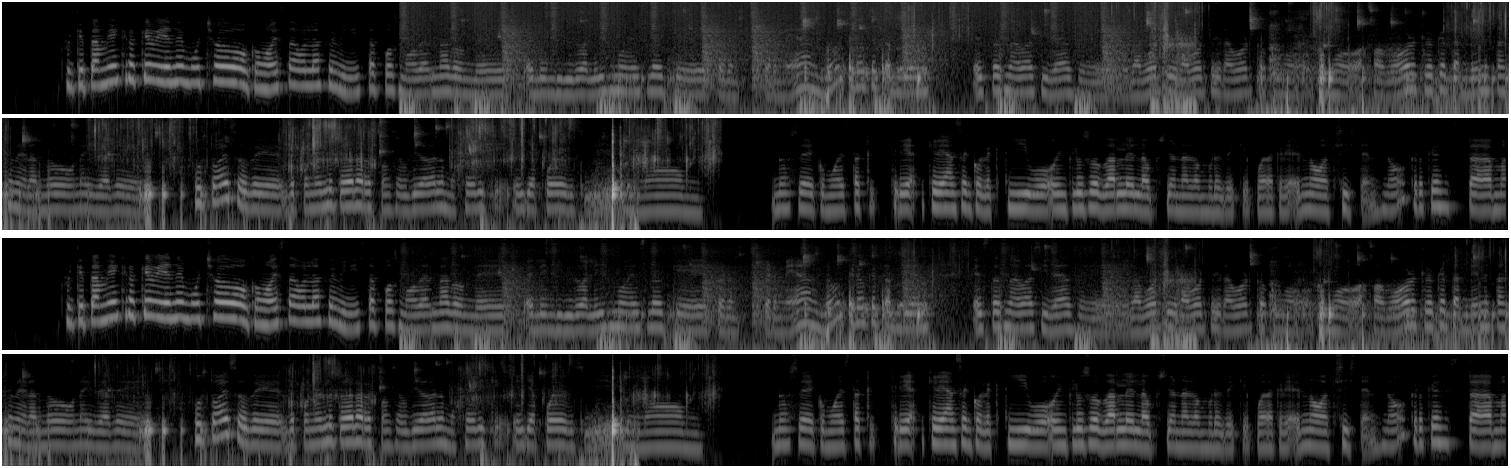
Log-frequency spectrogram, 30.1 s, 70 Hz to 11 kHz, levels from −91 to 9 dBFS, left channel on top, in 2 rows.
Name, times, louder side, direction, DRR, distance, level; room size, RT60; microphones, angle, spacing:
voice 1, 0.6-16.6 17.0-22.1 22.8-30.1, right 1 dB, 15° right, 2.8 m, -50 dB
sound 1, 4.0-12.0, left 3 dB, 80° left, 2.2 m, -52 dB
sound 2, 4.3-21.5, left 1 dB, 35° left, 3.1 m, -48 dB
sound 3, 8.6-9.9 11.0-12.1 13.1-13.5 14.4-15.2 15.9-17.3 17.8-18.9 19.5-20.8 21.3-22.3, left 12 dB, 55° left, 4.1 m, -55 dB
head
